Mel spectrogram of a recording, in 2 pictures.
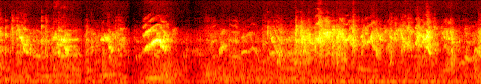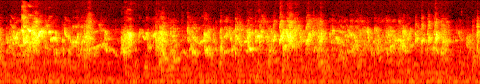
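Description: Budgerigars chatter continuously in rapid, scratchy warbles and squeaky chirps.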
